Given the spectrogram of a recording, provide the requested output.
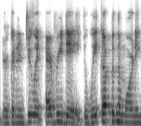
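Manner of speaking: usual speaking voice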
